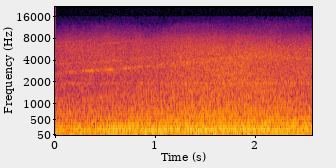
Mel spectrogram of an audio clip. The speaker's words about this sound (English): The jets themselves are not that interesting. They sounded kind of wimpy.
